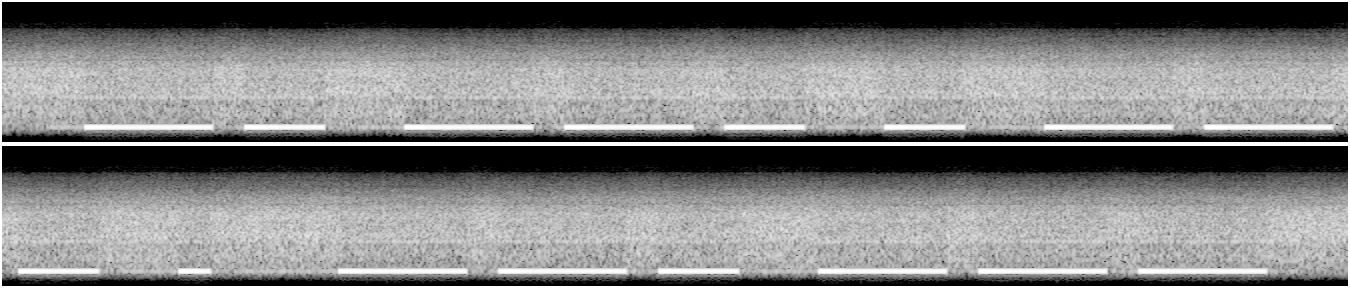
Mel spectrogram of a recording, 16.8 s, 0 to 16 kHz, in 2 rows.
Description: Radio time signal (JJY), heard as a tone whose level steps once a second, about 400 Hz, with radio static and room echo. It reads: 0 1 0 0 1 1 0 0 1 M 0 0 1 0 0 0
